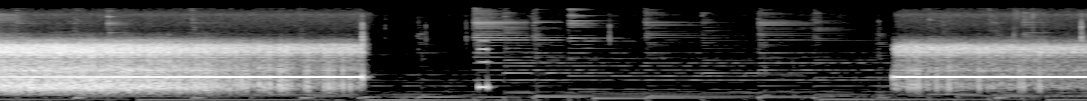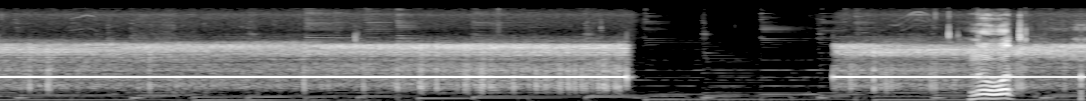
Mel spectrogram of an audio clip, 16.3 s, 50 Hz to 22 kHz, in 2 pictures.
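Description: Weak signal coming through an Ailunce HD2 DMR handheld radio with the squelch opened: faint, muffled, hissy transmissions broken into several bursts, each cut by a sudden drop to quieter noise, ending in a short chirpy tone.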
